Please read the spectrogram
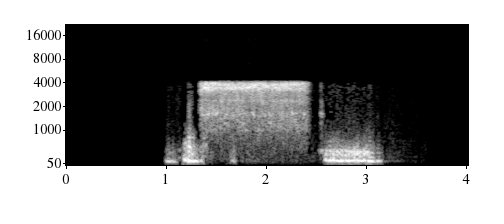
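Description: A man's voice: a muttered "oops", then about a second of steady hiss that starts and stops abruptly, then a short hummed "mm".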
